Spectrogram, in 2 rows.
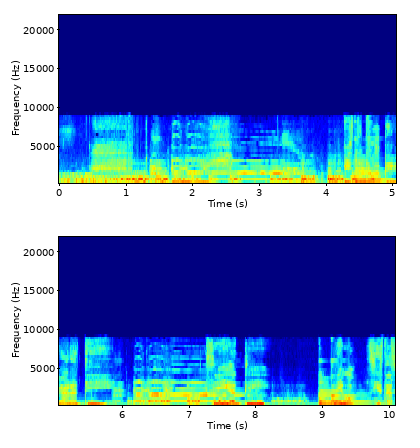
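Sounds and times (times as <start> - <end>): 
rooster crowing: 0.0 - 4.4, 5.8 - 8.8
speech: 4.9 - 6.0, 7.3 - 8.3, 9.2 - 10.1.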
